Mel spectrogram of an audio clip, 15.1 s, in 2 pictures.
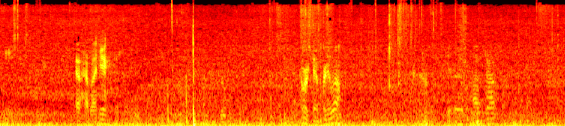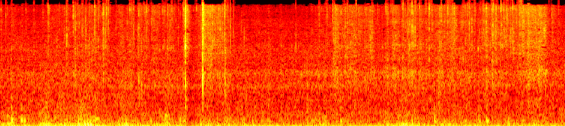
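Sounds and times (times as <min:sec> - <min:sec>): train rumbling from inside: 0:00.0 - 0:15.0
plastic bag crinkling: 0:11.8 - 0:15.0.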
